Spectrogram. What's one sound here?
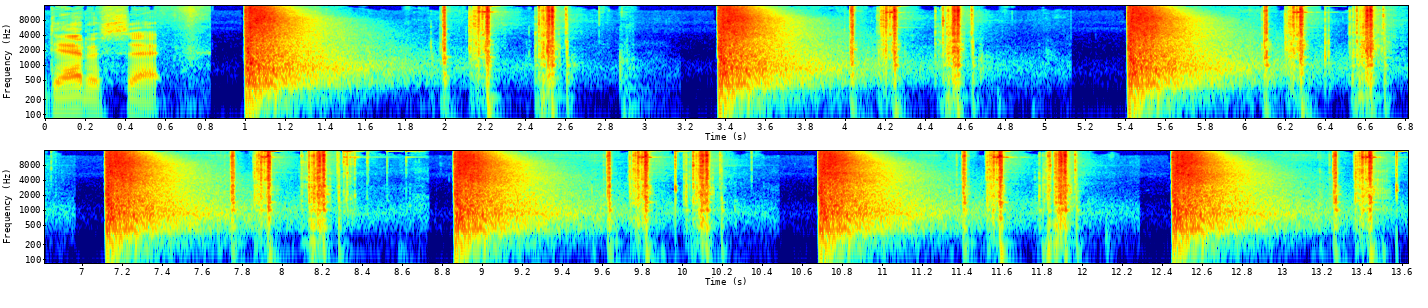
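A rifle fires loud single shots at a steady pace, each echoing outdoors.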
